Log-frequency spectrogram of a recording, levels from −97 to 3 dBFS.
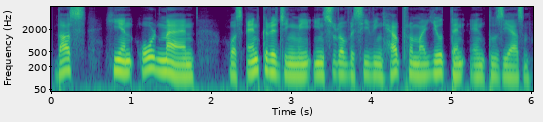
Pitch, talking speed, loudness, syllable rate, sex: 125 Hz, 170 wpm, -18 LUFS, 4.9 syllables/s, male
